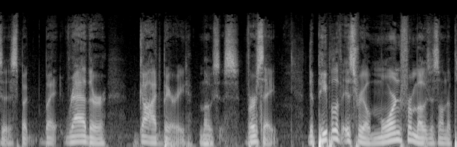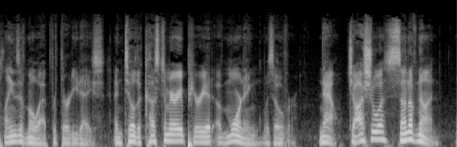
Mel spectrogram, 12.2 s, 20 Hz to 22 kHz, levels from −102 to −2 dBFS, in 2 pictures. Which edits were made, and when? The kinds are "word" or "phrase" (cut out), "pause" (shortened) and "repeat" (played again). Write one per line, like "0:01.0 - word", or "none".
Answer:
0:03.2 - pause
0:07.6 - pause
0:10.7 - pause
